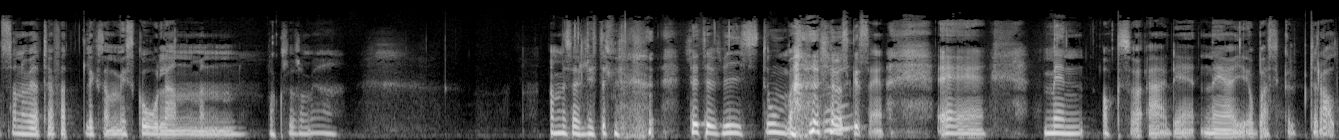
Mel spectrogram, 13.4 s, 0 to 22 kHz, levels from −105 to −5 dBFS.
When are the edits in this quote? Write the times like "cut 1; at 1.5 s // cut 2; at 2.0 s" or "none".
none

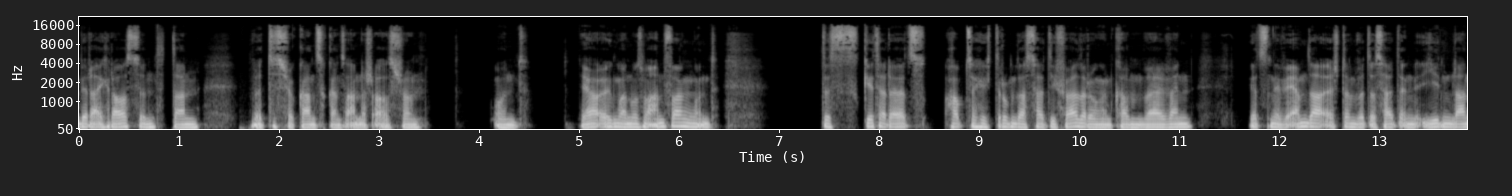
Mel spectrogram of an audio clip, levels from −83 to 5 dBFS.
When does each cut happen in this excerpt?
none

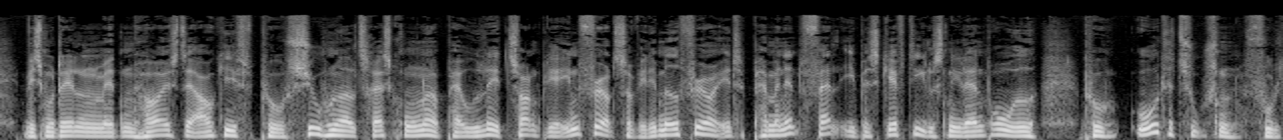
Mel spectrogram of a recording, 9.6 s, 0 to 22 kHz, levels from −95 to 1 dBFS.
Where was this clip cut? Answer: none

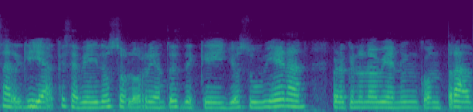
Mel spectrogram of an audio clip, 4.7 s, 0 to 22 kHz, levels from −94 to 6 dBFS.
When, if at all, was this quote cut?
cut 1; at 1.6 s // cut 2; at 3.3 s

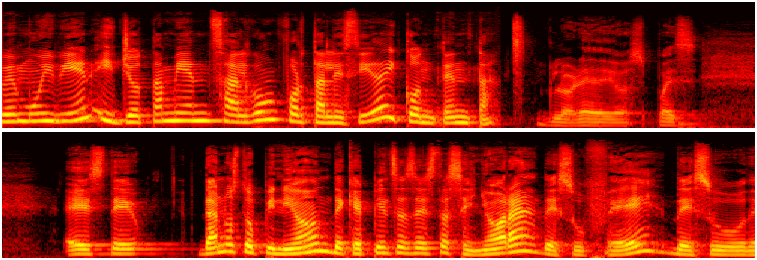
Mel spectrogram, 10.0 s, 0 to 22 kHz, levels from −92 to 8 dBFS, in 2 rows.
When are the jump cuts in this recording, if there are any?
none

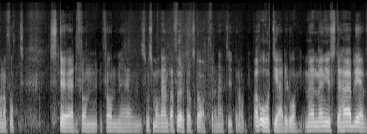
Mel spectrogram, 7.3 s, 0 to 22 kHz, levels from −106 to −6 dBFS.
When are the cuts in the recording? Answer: cut 1; at 3.8 s // cut 2; at 4.3 s // cut 3; at 4.9 s

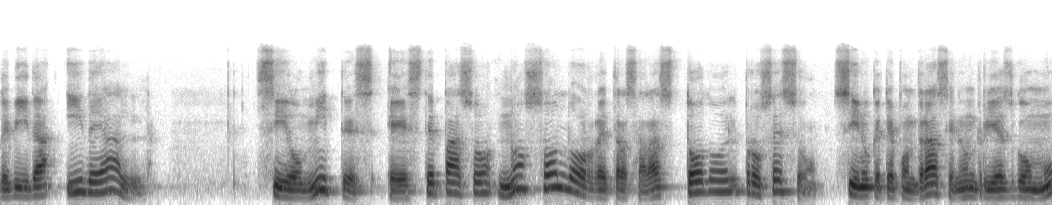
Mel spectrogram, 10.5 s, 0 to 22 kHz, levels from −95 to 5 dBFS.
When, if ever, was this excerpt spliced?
cut 1; at 8.2 s

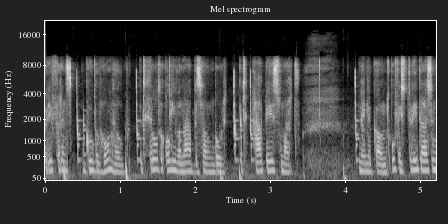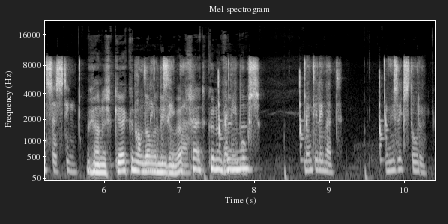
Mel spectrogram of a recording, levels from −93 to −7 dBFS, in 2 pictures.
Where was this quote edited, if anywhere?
none

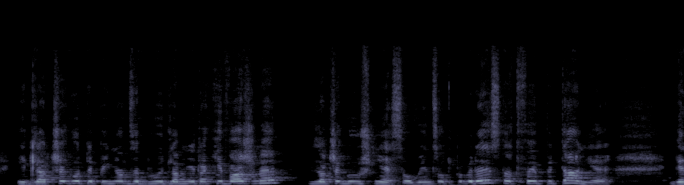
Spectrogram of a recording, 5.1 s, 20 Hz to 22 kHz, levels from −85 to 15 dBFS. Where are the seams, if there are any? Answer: none

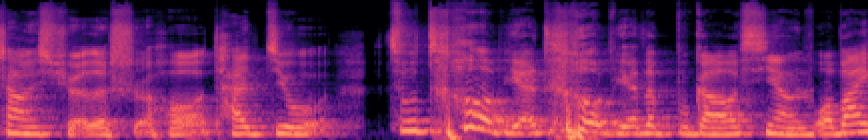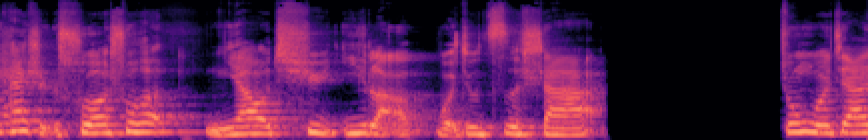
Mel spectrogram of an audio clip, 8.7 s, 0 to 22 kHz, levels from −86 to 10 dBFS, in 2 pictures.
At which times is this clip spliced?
cut 1; at 1.8 s

